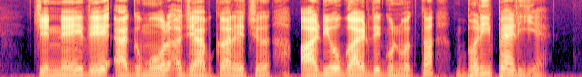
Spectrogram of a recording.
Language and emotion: Dogri, disgusted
